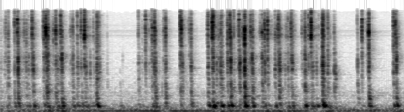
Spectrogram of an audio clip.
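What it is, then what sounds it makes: Plastic mechanical keyboard. Rapid typing with fingertips and long nails on a pink Ajazz retro typewriter-style mechanical keyboard with round plastic keycaps. The result is a dense, fast run of sharp, bright plastic clicks with short low thumps underneath, each keystroke dying away almost instantly.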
